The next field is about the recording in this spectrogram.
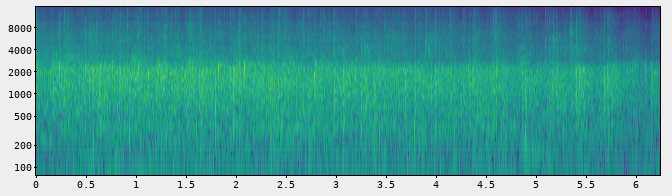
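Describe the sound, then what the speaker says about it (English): Steady, sustained audience applause at a high school humanities ceremony honoring the graduates' parents, a dense even wash of many hands clapping with no voices over it. "Let's have a round of applause for our parents."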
